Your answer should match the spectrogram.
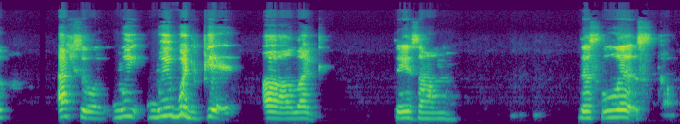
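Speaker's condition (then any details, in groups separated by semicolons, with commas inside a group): Cerebral palsy; uses a wheelchair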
